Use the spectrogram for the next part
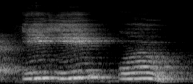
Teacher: संवृत स्वर में सबसे कम मुंह खुलेगा, मतलब 25%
